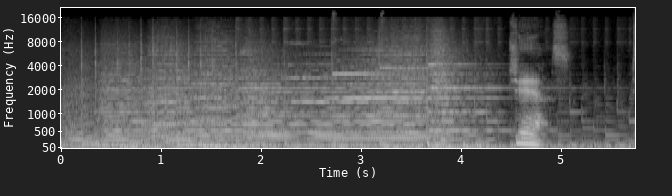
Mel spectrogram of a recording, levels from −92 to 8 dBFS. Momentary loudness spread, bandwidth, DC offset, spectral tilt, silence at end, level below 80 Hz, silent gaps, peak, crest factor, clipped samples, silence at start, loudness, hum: 13 LU; 17 kHz; under 0.1%; -5 dB/octave; 0 s; -34 dBFS; none; -4 dBFS; 20 dB; under 0.1%; 0 s; -24 LUFS; none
